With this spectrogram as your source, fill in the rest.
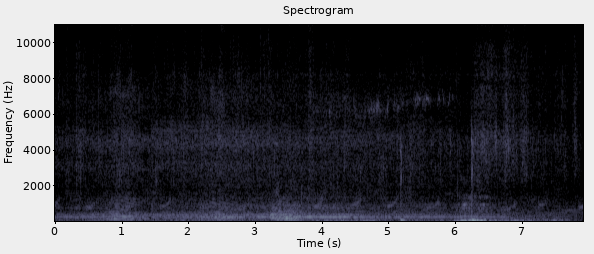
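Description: Bees buzz steadily in the video game Don't Starve Together, a continuous droning hum with a faint tonal whine and quieter game sounds mixed in, no talking.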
